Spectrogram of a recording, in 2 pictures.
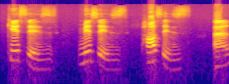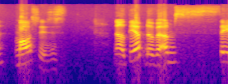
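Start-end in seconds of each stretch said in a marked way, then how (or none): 0.1-4.4 "kisses, misses, passes and bosses", each with a clear -iz; IS plural endings. Shown as a demonstration. Teacher modelling double-s words, "kisses, misses, passes and bosses" ending in -iz. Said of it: "âm is như sau".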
